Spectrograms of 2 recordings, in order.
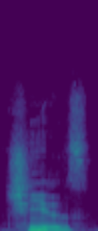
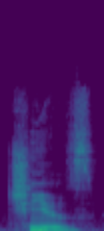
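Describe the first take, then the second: No difference in how they are said.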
